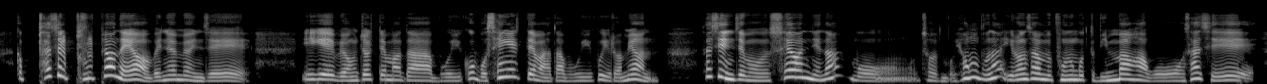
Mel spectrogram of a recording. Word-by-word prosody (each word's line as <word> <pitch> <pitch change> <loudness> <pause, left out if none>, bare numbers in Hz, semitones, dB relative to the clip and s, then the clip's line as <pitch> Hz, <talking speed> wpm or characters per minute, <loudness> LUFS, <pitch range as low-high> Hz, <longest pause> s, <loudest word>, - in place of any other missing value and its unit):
그 - - -6
사실 380 +1 +3
불편해요. 260 - +4
왜냐면 205 +2 -2
인제 170 +1 -4 0.5
이게 235 -2 +3
명절 185 +5 -3
때마다 195 -5 -2
모이고 170 - -7
뭐 175 -10 -4
생일 340 - +3
때마다 175 - -2
모이고 170 +6 -9
이러면 190 +6 -3 0.4
사실 360 -1 +5
인제 230 -4 +5
뭐 175 -2 -5
새언니나 295 - +2
뭐 255 +7 -10
저 180 -3 -8
뭐 - - -16
형부나 285 +1 +1
이런 230 +2 0
사람들 245 -5 +1
보는 215 +1 0
것도 210 -2 -6
민망하고 175 -5 -1
사실 195 - -2
215 Hz, 305 characters per minute, -22 LUFS, 175-255 Hz, 0.5 s, 사실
